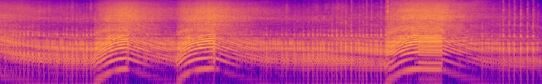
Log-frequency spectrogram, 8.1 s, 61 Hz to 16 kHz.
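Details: Vintage Poulan 1800 Woodsman chainsaw, sharp chain, original 12-inch bar: crisp two-stroke snarl climbs cleanly on each throttle blip and settles smoothly between cuts; healthy, strong running.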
